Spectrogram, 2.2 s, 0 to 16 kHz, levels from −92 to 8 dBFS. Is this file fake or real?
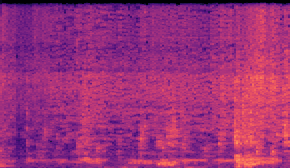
real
